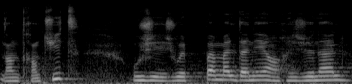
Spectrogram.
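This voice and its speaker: A woman talks with a slight Portuguese accent. Her pitch is fairly low and her intonation fairly even. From Portugal, moved to France at 13. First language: Portuguese (speaking French). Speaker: youth football coach, childcare center director. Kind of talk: interview. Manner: hesitant, many fillers.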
